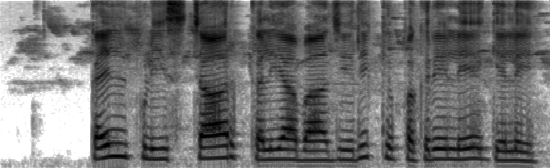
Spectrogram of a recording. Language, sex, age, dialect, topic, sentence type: Magahi, male, 56-60, Northeastern/Surjapuri, banking, statement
